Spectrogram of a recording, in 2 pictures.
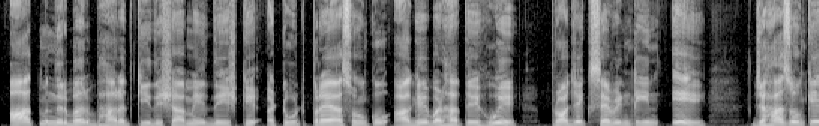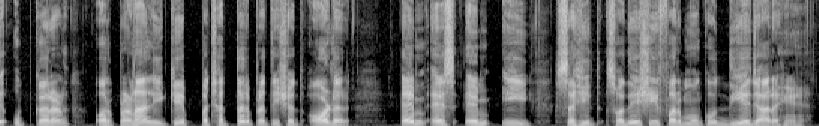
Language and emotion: Hindi, neutral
